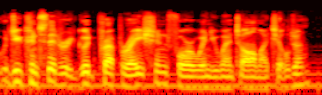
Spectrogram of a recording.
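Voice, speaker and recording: A man interviewing an actress, friendly and quick to add short replies of agreement. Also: mid-range voice, bright, forceful tone. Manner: friendly, backchannels often. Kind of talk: casual interview conversation.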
